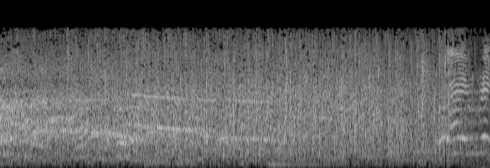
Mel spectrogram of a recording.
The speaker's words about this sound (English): Signals applause. Please. I have drunk my fill of the clapping.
